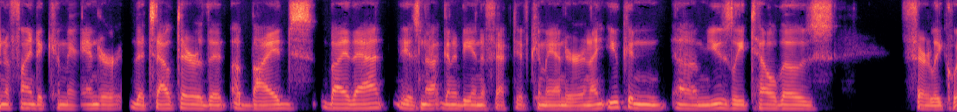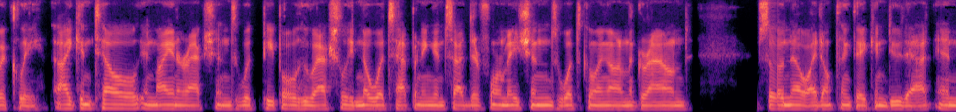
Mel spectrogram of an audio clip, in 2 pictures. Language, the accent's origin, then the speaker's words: English; Iowa, United States; Sure. So I'm originally from the Midwest, grew up in Iowa. I was not from a military family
